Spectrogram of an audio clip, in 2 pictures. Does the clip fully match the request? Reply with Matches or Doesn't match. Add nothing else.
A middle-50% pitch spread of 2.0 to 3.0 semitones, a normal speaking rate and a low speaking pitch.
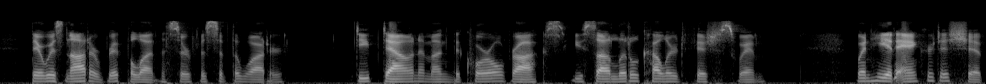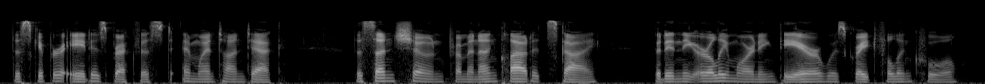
Matches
